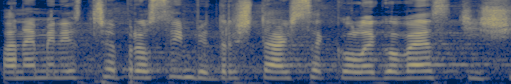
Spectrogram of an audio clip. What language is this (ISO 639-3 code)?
ces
